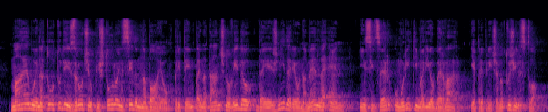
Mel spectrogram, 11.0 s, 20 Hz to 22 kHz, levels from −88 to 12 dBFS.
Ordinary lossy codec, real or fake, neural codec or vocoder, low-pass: AAC, 48 kbps; real; none; 10.8 kHz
